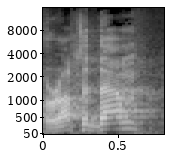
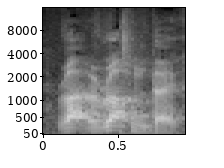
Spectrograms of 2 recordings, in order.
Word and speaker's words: Rottenburg: the German town/city of Rotterdam. Not Rotterdam, Rottenburg. Rotterdam's in Holland.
